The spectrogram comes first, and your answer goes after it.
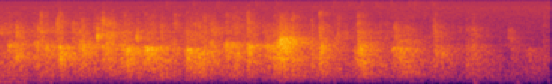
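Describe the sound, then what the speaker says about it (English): Audience members at a Women's Day panel discussion applaud themselves, a crowd of hands clapping in a steady burst that swells slightly midway and then eases off, heard without talk. "Now give yourselves a big applause."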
